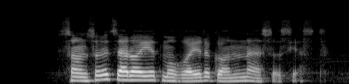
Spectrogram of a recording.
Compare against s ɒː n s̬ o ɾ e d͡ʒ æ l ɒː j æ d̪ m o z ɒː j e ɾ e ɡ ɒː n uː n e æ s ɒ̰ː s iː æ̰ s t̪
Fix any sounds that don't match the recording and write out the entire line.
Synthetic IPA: s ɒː n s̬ o ɾ e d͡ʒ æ ɾ ɒː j e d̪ m o ɣ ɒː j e ɾ e ɡ ɒː n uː n e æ s ɒ̰ː s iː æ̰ s t̪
